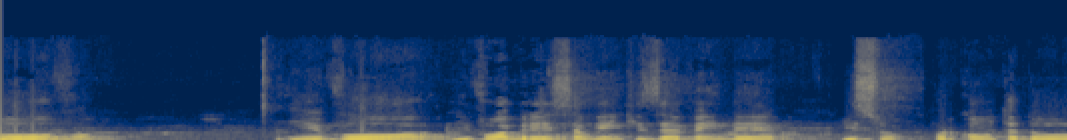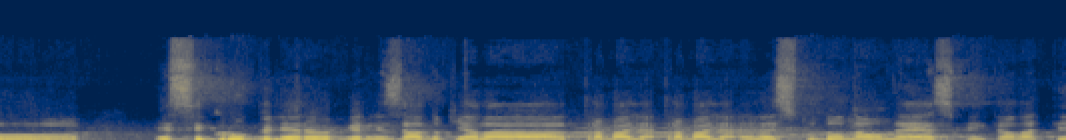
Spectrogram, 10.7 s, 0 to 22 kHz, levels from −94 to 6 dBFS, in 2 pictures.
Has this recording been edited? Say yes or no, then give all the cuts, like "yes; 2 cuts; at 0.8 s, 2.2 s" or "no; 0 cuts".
yes; 4 cuts; at 2.2 s, 4.6 s, 7.6 s, 8.6 s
